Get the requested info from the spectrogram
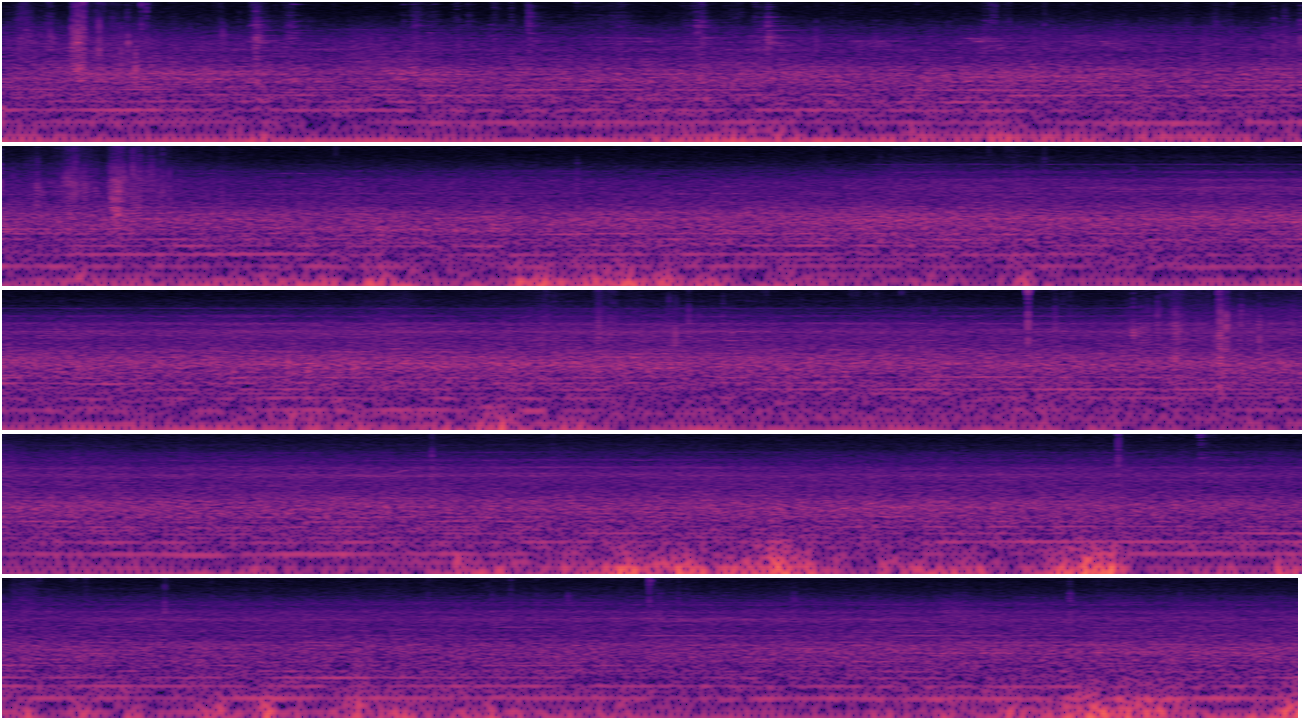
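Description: Wind buffeting the microphone over a steady low hum, with a few short scratches of matches being struck, about seven seconds in and again around nineteen seconds.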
